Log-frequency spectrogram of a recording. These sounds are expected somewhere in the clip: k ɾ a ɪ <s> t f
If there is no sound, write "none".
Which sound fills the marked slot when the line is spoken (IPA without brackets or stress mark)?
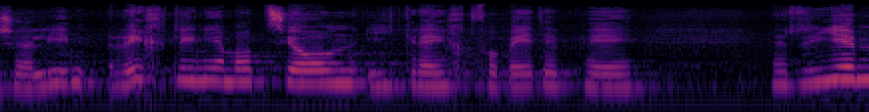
χ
